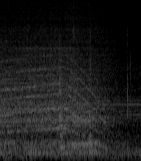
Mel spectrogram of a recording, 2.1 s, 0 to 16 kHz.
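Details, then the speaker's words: Panasonic PV-V464S VCR during rewind: light, steady mechanical whir with faint gear chatter easing toward the end, ordinary gear noise with nothing wrong. "let's hit stop words for Justin rewind and you're gonna hear the gears turning listen those are the gears turning right there that's all it is"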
